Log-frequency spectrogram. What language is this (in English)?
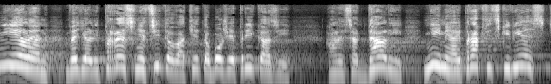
Slovak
